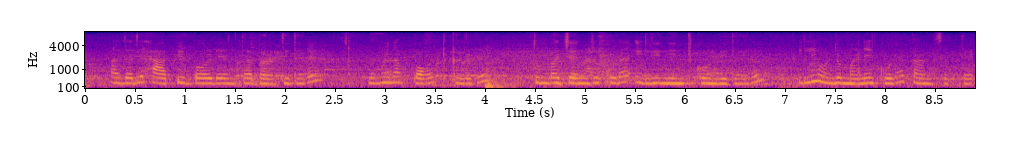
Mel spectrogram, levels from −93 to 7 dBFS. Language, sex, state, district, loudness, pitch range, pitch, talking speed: Kannada, female, Karnataka, Gulbarga, -25 LUFS, 220-245 Hz, 230 Hz, 120 wpm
